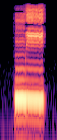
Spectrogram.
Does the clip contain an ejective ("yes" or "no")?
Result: no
